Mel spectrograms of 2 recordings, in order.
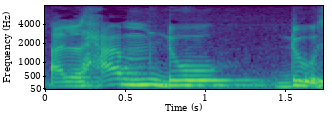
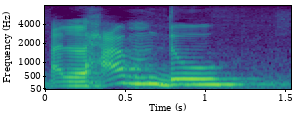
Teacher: Dal menyentuh pangkal gigi, bukan menyentuh lelangit. Selalunya kita baca dal sentuh lelangit. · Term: makhraj yang betul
